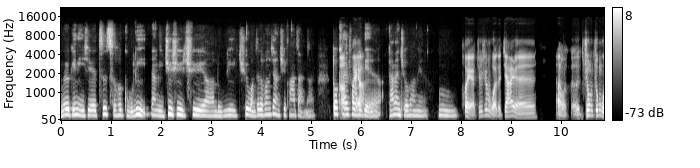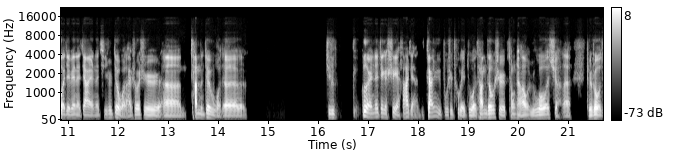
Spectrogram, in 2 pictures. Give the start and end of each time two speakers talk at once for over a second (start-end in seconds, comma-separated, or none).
none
